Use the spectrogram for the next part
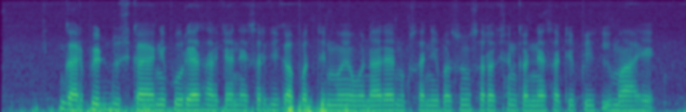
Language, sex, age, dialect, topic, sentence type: Marathi, male, 31-35, Varhadi, banking, statement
